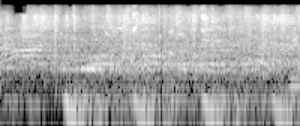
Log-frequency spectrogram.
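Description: Arena music with a steady low thumping beat, about four beats a second, that starts about half a second in.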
